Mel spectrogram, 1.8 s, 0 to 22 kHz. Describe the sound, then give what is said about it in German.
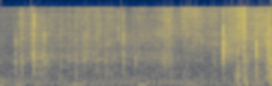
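Paper crinkling as a 5-euro banknote is pulled from a pocket to be held in front of a phone camera for a currency recognition app, a run of crisp, irregular rustles and crackles with a louder burst of crinkles toward the end, no voices. “Ich habe hier was in der Tasche und halte das jetzt mal vor die Kamera.”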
